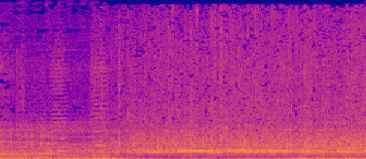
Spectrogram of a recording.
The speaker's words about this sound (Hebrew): האיש והגדה! הוא הגיע אלינו! וואו! קבלו אותו ממחיאות כפיים!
